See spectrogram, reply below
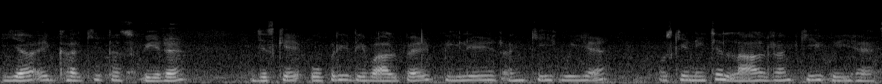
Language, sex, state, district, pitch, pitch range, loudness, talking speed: Hindi, male, Bihar, Darbhanga, 185 Hz, 175-195 Hz, -30 LUFS, 150 wpm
